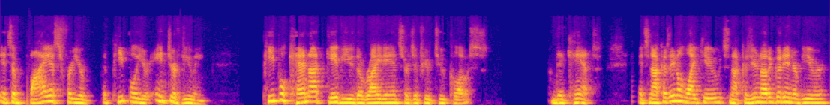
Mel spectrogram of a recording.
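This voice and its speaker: This man's voice sits fairly high, somewhat breathy, with ordinary pitch variation. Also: moderate pace. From Austria. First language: German. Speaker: customer research consultant. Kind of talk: conference talk.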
